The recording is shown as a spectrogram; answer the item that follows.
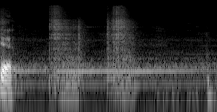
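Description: Stick (manual electrode) arc welding: the arc crackles and hisses in two short bursts over a steady hum, which cuts off about a second and a half in as the arc is broken.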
